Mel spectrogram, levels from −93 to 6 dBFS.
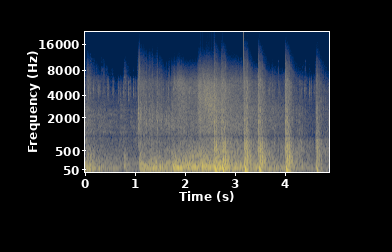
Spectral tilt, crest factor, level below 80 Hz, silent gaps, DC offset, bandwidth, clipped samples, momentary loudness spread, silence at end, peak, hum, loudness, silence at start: -5.5 dB/octave; 16 dB; -24 dBFS; none; under 0.1%; over 20 kHz; under 0.1%; 18 LU; 0 s; -4 dBFS; none; -21 LUFS; 0 s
